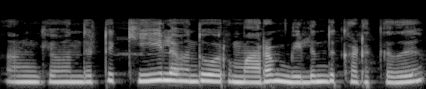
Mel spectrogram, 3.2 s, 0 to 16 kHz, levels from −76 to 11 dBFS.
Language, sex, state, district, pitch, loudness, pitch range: Tamil, female, Tamil Nadu, Nilgiris, 220 Hz, -14 LUFS, 215-240 Hz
